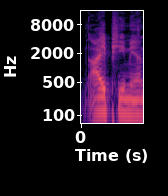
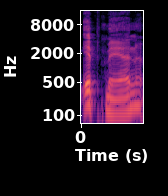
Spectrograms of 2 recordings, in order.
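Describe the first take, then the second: First: The first part is spelled out as letters. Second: The first part is said as one syllable. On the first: The speaker calls it wrong. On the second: The speaker calls it right.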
